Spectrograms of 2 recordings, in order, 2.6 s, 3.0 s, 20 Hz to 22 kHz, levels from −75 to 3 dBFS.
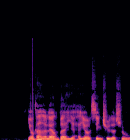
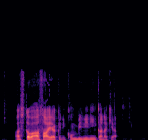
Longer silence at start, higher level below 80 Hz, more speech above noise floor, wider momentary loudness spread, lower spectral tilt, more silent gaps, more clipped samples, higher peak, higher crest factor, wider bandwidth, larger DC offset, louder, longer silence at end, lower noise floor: first, 0.55 s vs 0.3 s; about the same, -56 dBFS vs -56 dBFS; first, 50 dB vs 40 dB; second, 5 LU vs 14 LU; about the same, -5.5 dB/octave vs -5 dB/octave; neither; neither; about the same, -2 dBFS vs -4 dBFS; second, 18 dB vs 24 dB; first, 13.5 kHz vs 11.5 kHz; neither; first, -19 LUFS vs -25 LUFS; second, 0 s vs 0.65 s; about the same, -68 dBFS vs -65 dBFS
